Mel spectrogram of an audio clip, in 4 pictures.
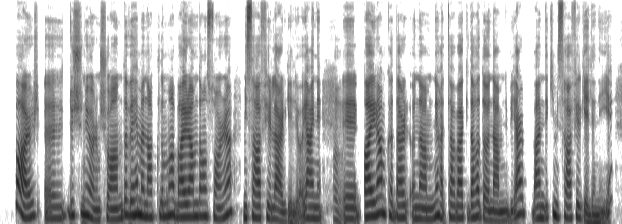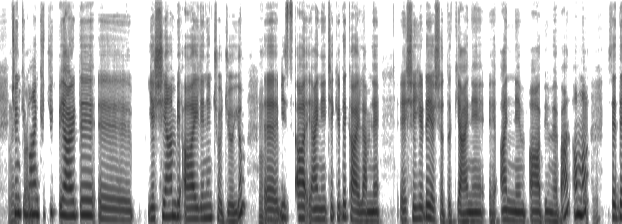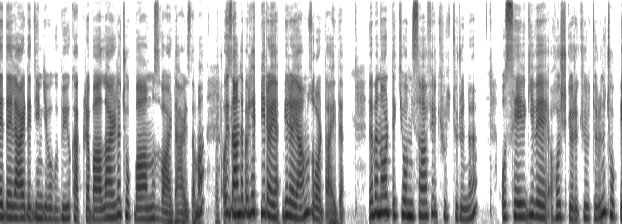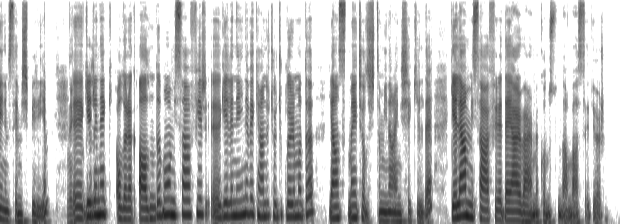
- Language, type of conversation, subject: Turkish, podcast, Çocuklara hangi gelenekleri mutlaka öğretmeliyiz?
- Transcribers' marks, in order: "aldım" said as "alnıdı"; unintelligible speech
